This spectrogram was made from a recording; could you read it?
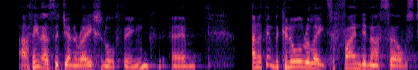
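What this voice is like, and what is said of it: Usual voice. Nothing is said of it.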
